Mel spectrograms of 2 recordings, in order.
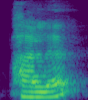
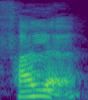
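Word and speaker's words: फल: There are some who pronounce it as phala with an F sound, but the real Sanskrit pronunciation is pa. Okay, pa with an extra air. Okay, because it's the second letter in the pa varga.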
